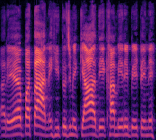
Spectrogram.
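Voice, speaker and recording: A woman voicing a sharp-tongued, nagging mother-in-law in a Hindi cartoon story, theatrical and taunting. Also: medium pitch, flat delivery, unhurried. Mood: sarcastic scolding.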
